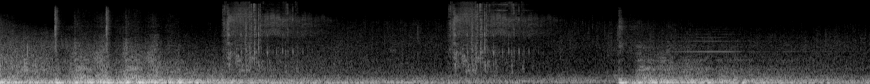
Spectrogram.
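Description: Confringo blasting spell explosions in Hogwarts Legacy, several booming blasts with crackling bursts over a steady low rumble, loud and close, with no voices.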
